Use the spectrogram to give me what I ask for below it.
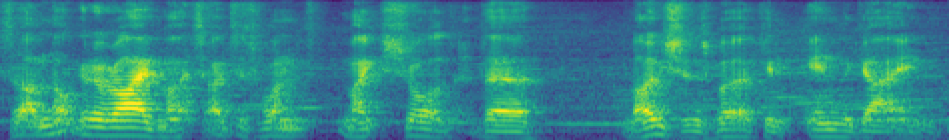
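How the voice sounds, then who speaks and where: A man's voice: fairly low pitch, fairly even intonation, measured pace, creaky, echoey room, soft background music. A man giving casual running commentary while gaming, chatty and grumbling, with mild swearing. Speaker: vlogger.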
